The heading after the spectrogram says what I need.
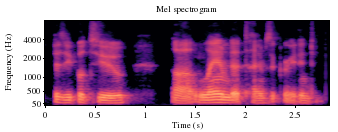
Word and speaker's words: lambda: This is called, this is a Greek letter, lambda, pronounced like the baby sheep, and then duh. So like duh, baby sheep, lambda.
